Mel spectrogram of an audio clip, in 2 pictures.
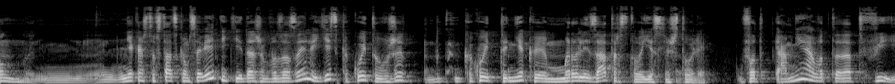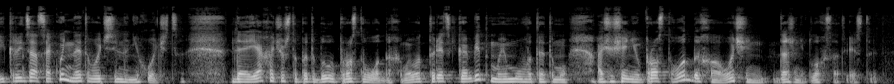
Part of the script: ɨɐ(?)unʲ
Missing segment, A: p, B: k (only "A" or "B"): B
